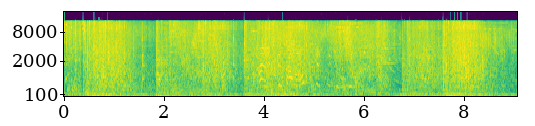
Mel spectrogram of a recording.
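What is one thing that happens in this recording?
Explosions thud loudly.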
